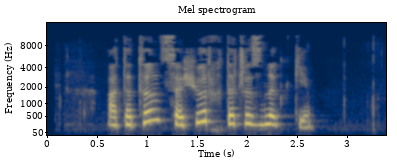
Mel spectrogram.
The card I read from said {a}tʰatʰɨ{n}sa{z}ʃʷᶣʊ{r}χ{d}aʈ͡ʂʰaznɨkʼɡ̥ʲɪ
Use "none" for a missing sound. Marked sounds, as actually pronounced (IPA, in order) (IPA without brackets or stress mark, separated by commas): a, n, none, r, d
